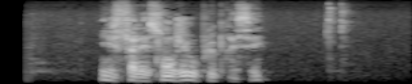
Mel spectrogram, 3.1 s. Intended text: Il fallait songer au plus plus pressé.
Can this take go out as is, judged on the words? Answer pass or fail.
fail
